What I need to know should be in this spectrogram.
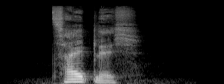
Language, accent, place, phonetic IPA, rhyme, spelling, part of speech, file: German, Germany, Berlin, [ˈt͡saɪ̯tlɪç], -aɪ̯tlɪç, zeitlich, adjective, De-zeitlich.ogg
- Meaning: 1. temporal (defined by time) 2. chronological (ordered by time) 3. temporal; not eternal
